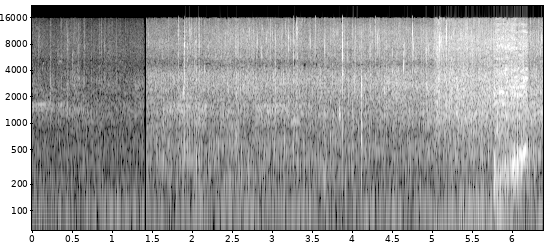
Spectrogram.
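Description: Sliced tomatoes and onions sizzling in hot oil in a large iron kadai. The sizzle starts about a second and a half in and grows louder, and near the end a perforated steel spatula scrapes and stirs against the pan.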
